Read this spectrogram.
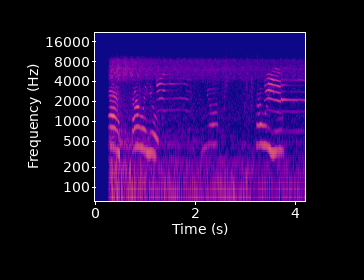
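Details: Dirty female cat meowing and purring for food and attention; several clear, drawn-out arched meows rising then falling, three separate bursts across four seconds, over a low steady rumble.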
